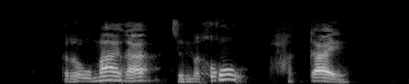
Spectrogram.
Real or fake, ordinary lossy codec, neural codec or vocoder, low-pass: fake; MP3, 32 kbps; codec, 24 kHz, 1.5 kbps, HILCodec; 10.8 kHz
